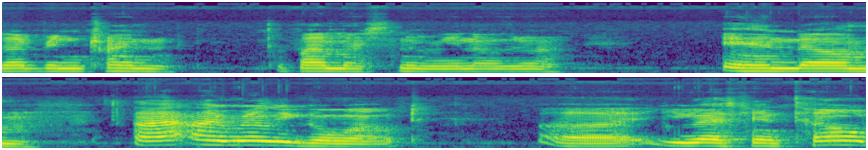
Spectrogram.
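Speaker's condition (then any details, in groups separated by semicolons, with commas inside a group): Cerebral palsy; from birth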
